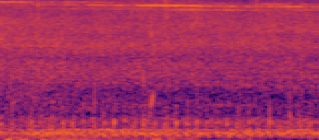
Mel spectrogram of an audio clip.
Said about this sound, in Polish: Ale helikopter!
